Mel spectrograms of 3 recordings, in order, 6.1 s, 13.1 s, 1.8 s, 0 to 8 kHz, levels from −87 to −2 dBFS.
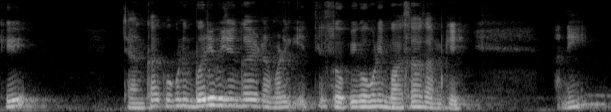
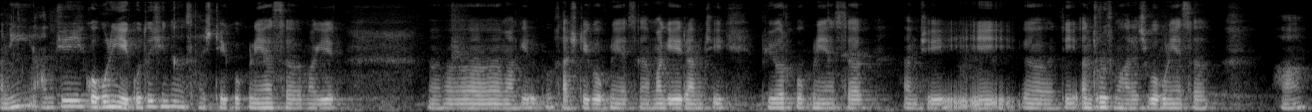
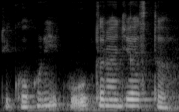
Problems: constant background noise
